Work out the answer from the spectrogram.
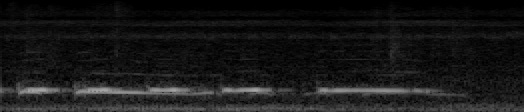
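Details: Zebra dove, a farm-kept bird with a medium-pitched voice, giving a clear mid-pitched cooing phrase of short warbling notes followed by longer steady tones, slightly falling at the end.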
